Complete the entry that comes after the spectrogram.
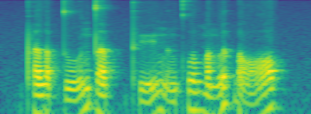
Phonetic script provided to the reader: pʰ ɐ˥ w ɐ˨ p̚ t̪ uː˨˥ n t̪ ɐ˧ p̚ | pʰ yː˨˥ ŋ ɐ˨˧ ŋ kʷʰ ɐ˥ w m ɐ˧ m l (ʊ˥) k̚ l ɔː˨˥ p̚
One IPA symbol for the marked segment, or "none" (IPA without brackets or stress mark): ʊ˥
